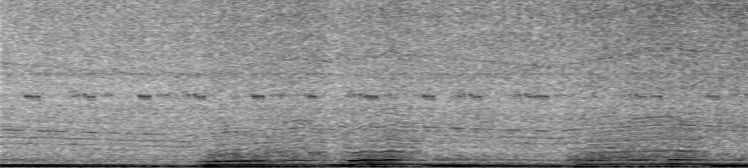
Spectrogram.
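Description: A truck loaded with scrap metal drives past, its engine a steady low hum that swells and fades across the pass, with crickets chirping faintly in the background.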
